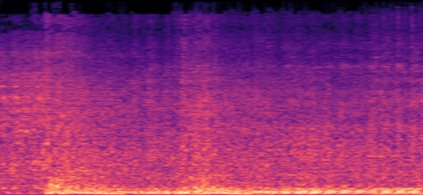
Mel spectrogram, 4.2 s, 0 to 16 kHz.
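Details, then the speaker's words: 1973 VW Bus, air-cooled, in neutral, after a fix to the dash switch powering the coil and fuel pump: it catches quickly and settles into a low, steady throbbing idle; normal start. "there we go first try too technically not first try but first try since we got the walking first issue worked out"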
